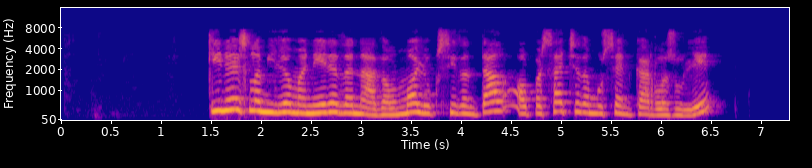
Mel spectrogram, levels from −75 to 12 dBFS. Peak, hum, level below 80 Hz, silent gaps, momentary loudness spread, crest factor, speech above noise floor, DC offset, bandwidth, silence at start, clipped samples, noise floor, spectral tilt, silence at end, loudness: -2 dBFS; none; -60 dBFS; none; 9 LU; 12 dB; 62 dB; under 0.1%; 7.8 kHz; 1.5 s; under 0.1%; -75 dBFS; -5.5 dB/octave; 0.75 s; -14 LUFS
